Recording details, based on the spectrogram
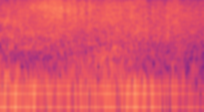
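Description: An Incendio fire spell blasts in the video game Hogwarts Legacy with a loud, sustained roar. The dense rumble and crackle hold steady for the whole stretch and fade slightly at the end.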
